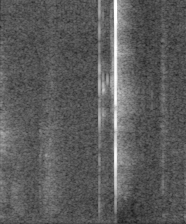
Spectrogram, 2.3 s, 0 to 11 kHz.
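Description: Ganzo G719 automatic knife firing open: a faint click, then, about a second and a half in, one sharp metallic snap as the spring drives the blade out and it locks.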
